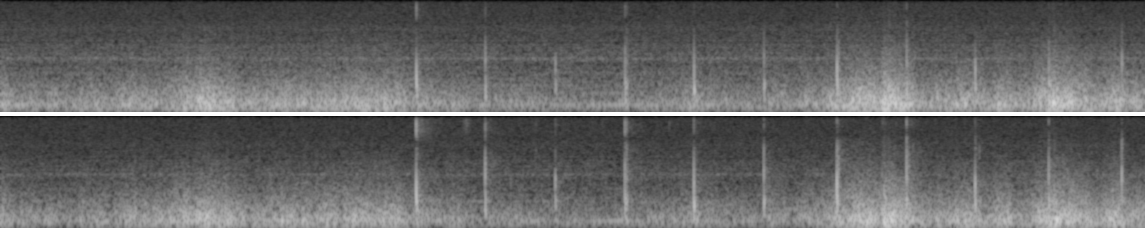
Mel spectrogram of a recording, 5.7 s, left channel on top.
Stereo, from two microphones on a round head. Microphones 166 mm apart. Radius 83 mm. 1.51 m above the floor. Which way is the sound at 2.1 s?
70° right (ahead or behind).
